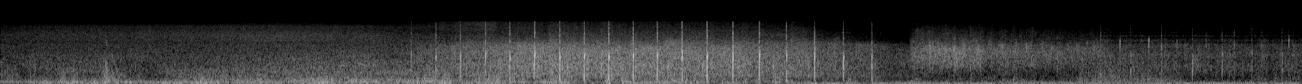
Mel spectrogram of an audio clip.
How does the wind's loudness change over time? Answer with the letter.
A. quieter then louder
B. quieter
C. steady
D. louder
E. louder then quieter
B.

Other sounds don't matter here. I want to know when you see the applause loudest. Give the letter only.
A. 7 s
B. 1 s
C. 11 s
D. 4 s
A.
